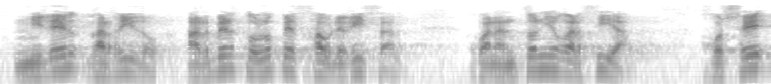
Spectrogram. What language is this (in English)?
Basque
